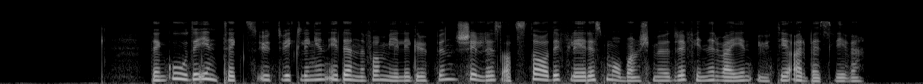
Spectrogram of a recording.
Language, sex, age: Norwegian, female, 37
